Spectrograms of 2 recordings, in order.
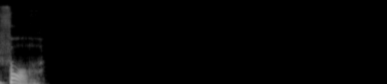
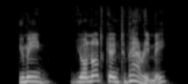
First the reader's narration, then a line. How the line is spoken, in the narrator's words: she said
